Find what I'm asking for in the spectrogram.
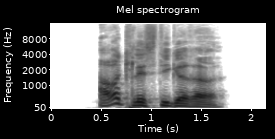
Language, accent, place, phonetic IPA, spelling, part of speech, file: German, Germany, Berlin, [ˈaʁkˌlɪstɪɡəʁə], arglistigere, adjective, De-arglistigere.ogg
- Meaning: inflection of arglistig: 1. strong/mixed nominative/accusative feminine singular comparative degree 2. strong nominative/accusative plural comparative degree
